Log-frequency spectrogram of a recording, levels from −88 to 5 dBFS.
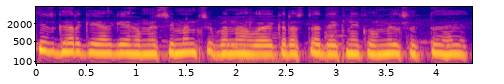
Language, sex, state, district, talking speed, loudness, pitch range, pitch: Hindi, male, Arunachal Pradesh, Lower Dibang Valley, 205 wpm, -14 LUFS, 180-195 Hz, 185 Hz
